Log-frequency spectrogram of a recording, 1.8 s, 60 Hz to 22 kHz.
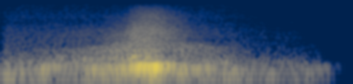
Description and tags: A stereo field-recording of a swoosh sound created by swinging a 3.5m length of braided climbing rope. Rode NT-4 > FEL battery pre-amp > Zoom H2 line-in.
